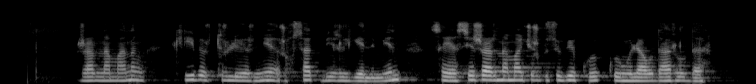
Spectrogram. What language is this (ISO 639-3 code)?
kaz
